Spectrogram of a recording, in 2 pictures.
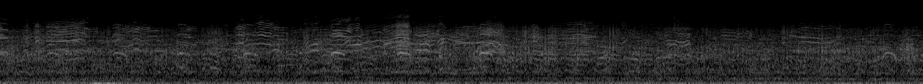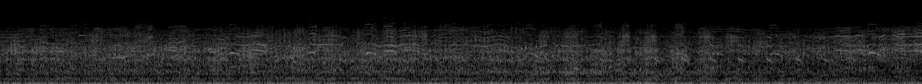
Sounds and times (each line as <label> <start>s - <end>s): gannet calls and flight calls 0.0s - 18.4s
